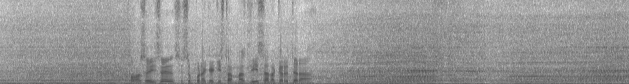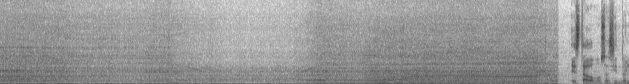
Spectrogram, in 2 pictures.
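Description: A motorcycle engine hums steadily, its pitch dropping and rising as the rider shifts gears.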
